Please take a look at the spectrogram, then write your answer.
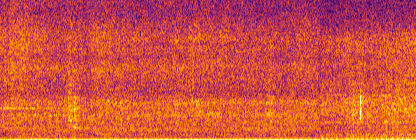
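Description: A kitchen vent fan runs steadily with a low constant hum and broadband hiss, close and unchanging, while iguana meat is being seared on the stove.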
